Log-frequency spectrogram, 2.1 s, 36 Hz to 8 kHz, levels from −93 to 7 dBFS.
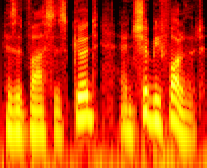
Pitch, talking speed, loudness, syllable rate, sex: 130 Hz, 230 wpm, -17 LUFS, 6.7 syllables/s, male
